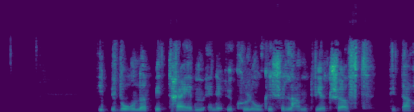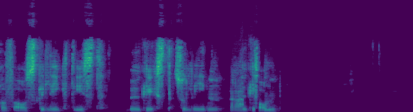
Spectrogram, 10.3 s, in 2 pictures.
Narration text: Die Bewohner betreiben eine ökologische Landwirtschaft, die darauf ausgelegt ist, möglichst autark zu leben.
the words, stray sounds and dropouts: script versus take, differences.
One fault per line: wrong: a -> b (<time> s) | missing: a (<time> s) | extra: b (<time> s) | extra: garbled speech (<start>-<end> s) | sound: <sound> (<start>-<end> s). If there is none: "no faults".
missing: autark (7.4 s)
extra: garbled speech (8.0-8.7 s)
